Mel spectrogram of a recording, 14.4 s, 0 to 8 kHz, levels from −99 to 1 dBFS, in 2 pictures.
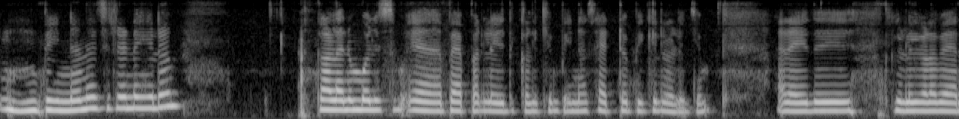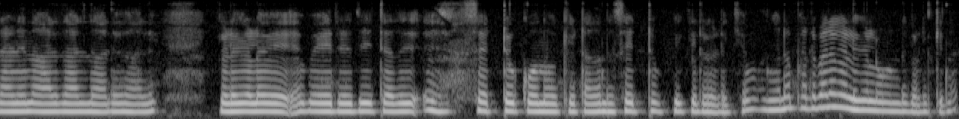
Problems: low volume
